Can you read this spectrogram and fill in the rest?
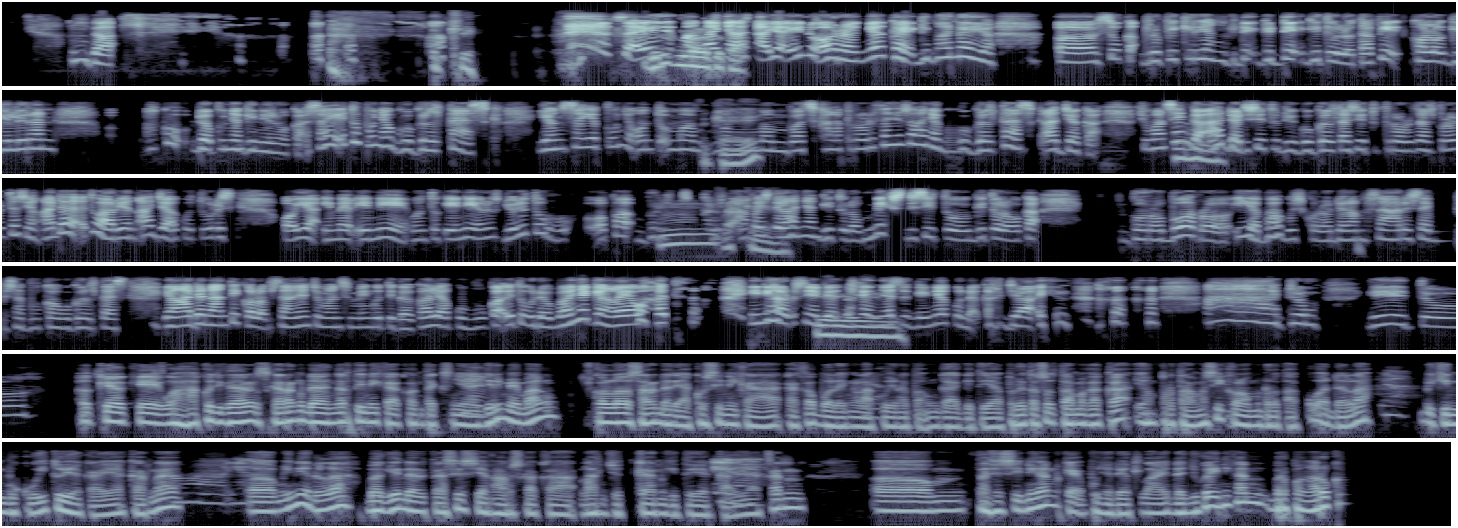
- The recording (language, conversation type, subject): Indonesian, advice, Bagaimana cara menetapkan tujuan kreatif yang realistis dan terukur?
- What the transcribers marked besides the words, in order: laugh; chuckle; other background noise; in English: "mix"; chuckle; in English: "deadline-nya"; chuckle; tapping; in English: "deadline"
